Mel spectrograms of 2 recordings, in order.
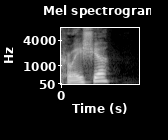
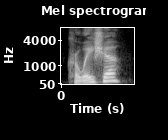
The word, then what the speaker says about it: Croatia: The two met in Trieste, Italy, a seaport in the northeast part of the country near Slovenia and Croatia. Croatia? I don't know why I added an extra syllable there. Jack wrote about his father.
